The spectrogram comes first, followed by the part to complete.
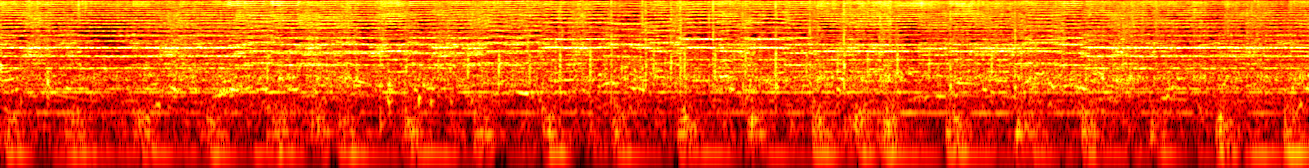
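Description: Massed Highland pipe bands playing: many bagpipes sounding a melody over their steady drones, with drum strokes under them throughout.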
